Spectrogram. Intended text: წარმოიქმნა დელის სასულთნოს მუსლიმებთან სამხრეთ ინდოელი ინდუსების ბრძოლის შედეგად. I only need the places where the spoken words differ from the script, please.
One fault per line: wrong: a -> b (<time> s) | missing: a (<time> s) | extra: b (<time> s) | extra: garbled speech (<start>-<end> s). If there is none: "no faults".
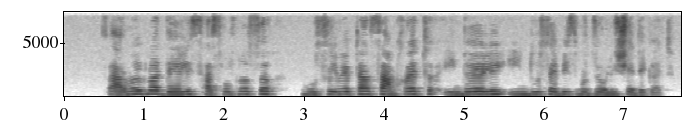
no faults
